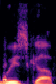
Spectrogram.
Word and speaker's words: Wijga: perfect pronunciation. Yeah. I will call him Wijga from now on. Wijga.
